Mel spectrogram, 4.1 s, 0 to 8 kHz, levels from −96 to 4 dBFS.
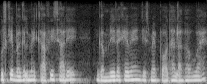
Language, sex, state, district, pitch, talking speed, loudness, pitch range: Hindi, male, Jharkhand, Ranchi, 145 Hz, 200 wpm, -15 LUFS, 140-155 Hz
